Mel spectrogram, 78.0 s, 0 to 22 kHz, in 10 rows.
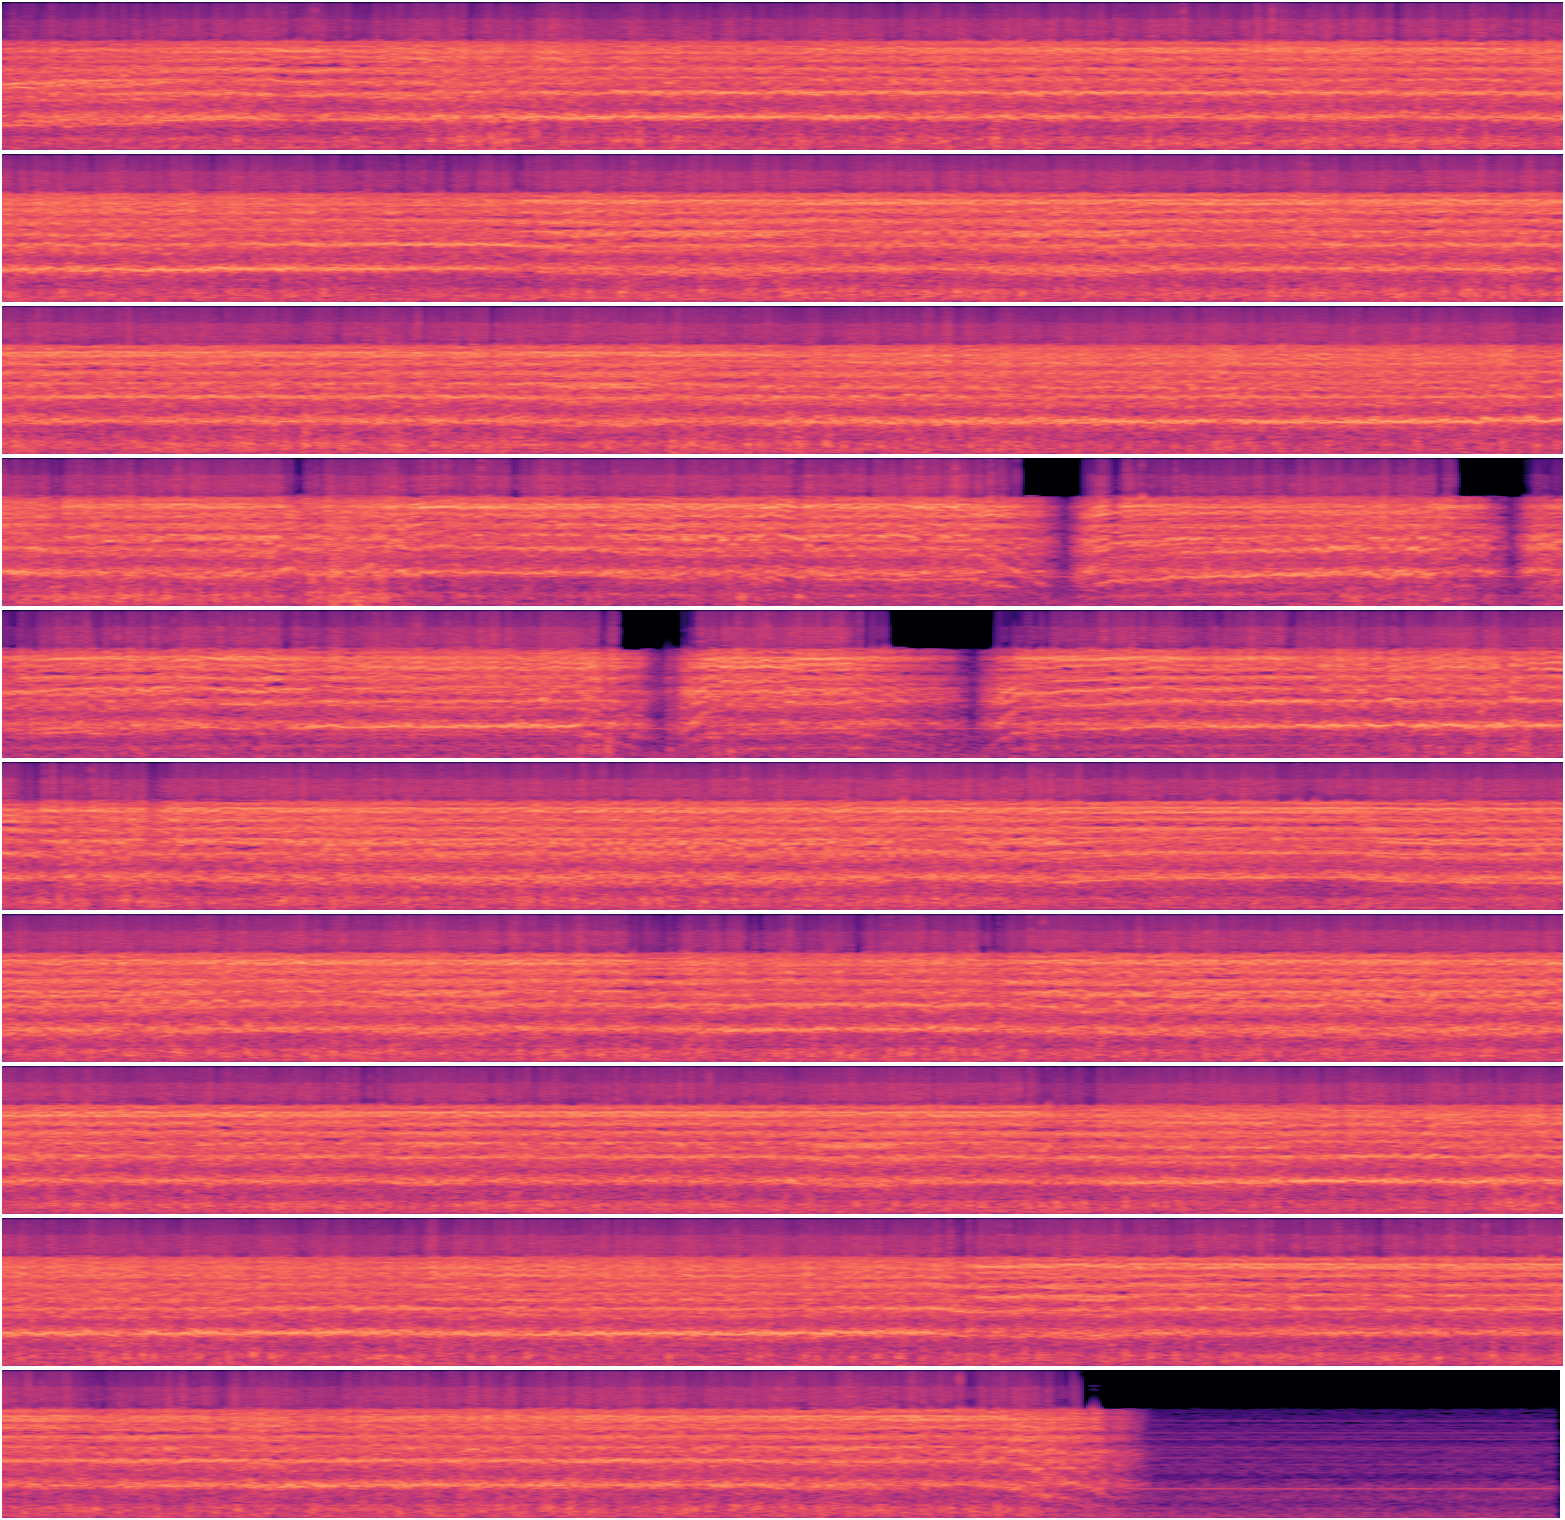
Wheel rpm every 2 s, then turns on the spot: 200, 220, 230, 230, 220, 220, 220, 230, 230, 220, 210, 210, 220, 220, 140, 170, 210, 120, 150, 210, 210, 220, 230, 220, 230, 230, 210, 220, 230, 230, 220, 220, 220, 220, 230, 230, 230, 170, 0.
none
